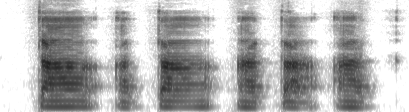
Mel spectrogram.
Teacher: la T del inglés, se pronuncia en los alveolos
